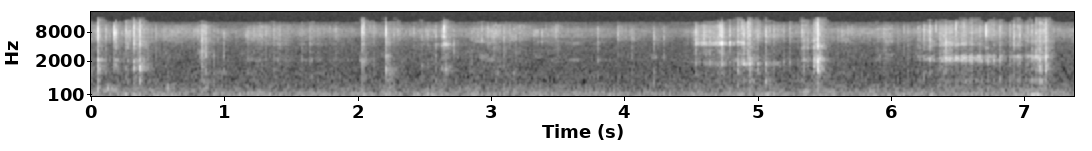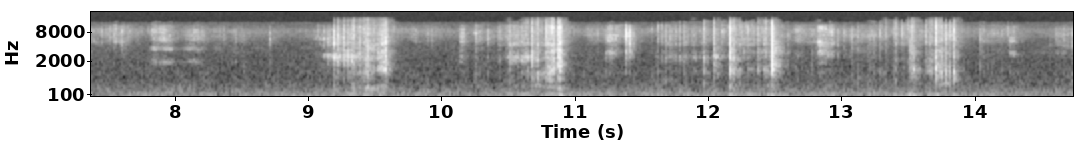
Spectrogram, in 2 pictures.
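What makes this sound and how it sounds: A solid oval bar of dry white soap, held in the hand, is shaved by a small metal blade, peeling off crunchy flakes. Quiet, crisp scraping and crackling cuts come in irregular bursts, bright and dry with almost no low end and no ring after each stroke.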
